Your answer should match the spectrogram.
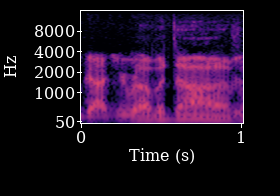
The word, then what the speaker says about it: Gadzhi Rabadanov: Gazdi, help me with the pronunciation. Gazdi Rabadanov versus Kevin Lee. Yeah, Rabadanov. Gadzhi Rabadanov.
